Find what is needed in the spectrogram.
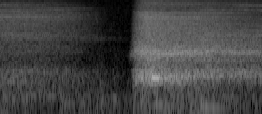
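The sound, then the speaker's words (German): A person breathes deeply while kneeling with eyes closed. A soft breath fades out, and after a brief pause a louder, airy, hissing breath swells and slowly tapers off. “Augen zu machen und dann einfach zuerst mal tief ein- und ausschnaufen, ganz normal so.”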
